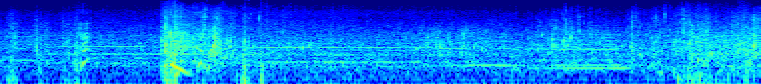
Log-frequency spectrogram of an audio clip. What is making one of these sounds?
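Water splashes as someone wades and swims through it.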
